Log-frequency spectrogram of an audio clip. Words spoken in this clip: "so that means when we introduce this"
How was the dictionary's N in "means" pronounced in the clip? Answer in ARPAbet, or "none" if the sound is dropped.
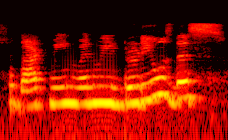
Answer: N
